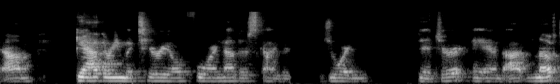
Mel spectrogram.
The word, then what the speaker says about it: Skyler: E because I wanted it to be be pronounced properly Skyler and my under after my email it says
